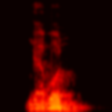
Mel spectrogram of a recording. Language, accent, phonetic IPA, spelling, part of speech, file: Catalan, Valencia, [ɡaˈbon], Gabon, proper noun, LL-Q7026 (cat)-Gabon.wav
- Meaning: Gabon (a country in Central Africa)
